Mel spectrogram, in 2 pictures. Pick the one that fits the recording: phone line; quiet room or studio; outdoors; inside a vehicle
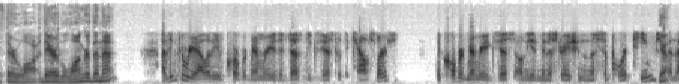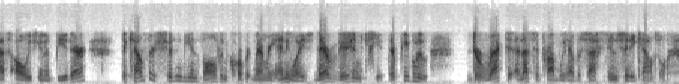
phone line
